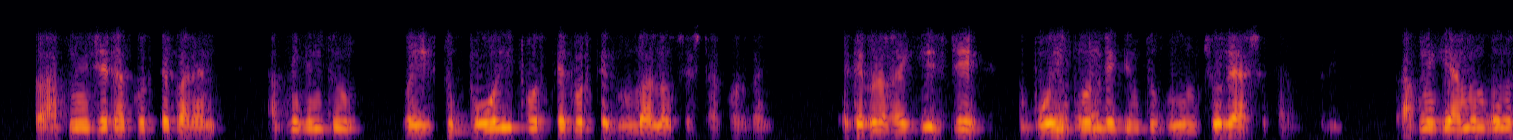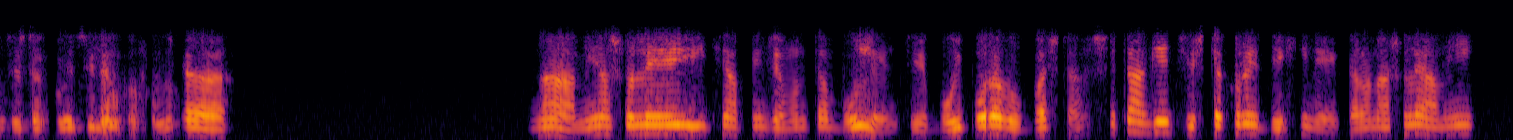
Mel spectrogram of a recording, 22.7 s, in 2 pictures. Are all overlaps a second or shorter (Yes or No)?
Yes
